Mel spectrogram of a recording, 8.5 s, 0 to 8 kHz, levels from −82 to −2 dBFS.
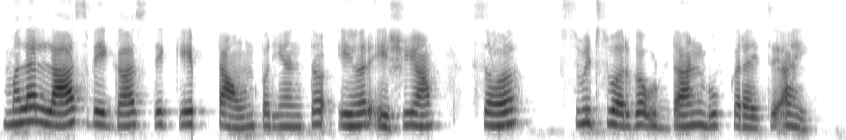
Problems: none marked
